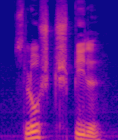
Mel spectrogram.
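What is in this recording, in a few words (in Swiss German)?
"luschtstick", Bas Rhin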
